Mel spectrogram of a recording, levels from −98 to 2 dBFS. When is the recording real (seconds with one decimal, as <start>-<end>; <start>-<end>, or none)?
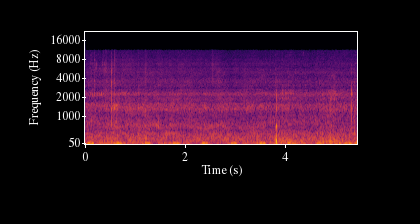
0.0-0.4; 3.6-5.4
